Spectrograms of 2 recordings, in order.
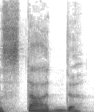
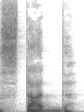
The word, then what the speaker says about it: stade: Un stade. Same thing here. Final is not pronounced. Un stade.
